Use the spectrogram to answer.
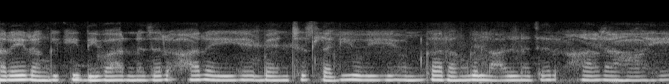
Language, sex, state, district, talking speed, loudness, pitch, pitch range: Hindi, female, Bihar, Vaishali, 170 wpm, -14 LUFS, 200 Hz, 195-205 Hz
